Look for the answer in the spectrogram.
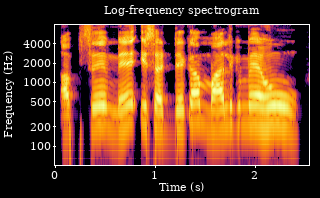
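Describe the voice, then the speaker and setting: Storybook crook voiced by a man: treacherous and cowardly, high clear voice. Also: steady tone, measured pace, no room sound. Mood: smug, gloating. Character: gloating, treacherous gangster turned cowardly pleader. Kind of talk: dramatized Hindi moral horror story.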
